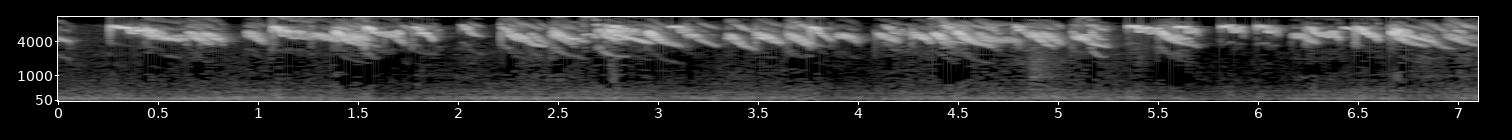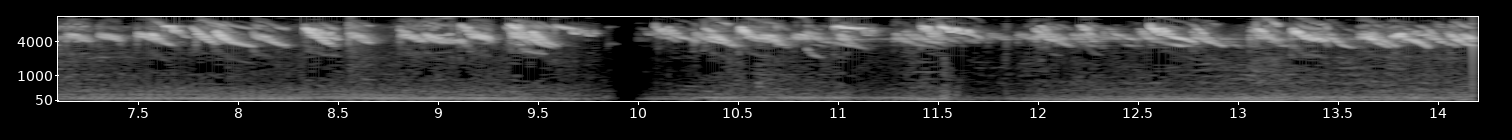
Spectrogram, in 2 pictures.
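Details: Many white-eyes singing together, played as therapy so silent white-eyes answer and sing often; a dense, continuous wash of rapid, thin, high twittering chirps with overlapping voices and only brief pauses near ten seconds.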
